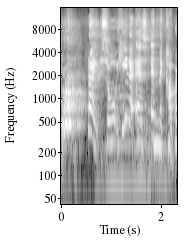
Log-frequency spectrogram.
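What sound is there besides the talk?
dog barking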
